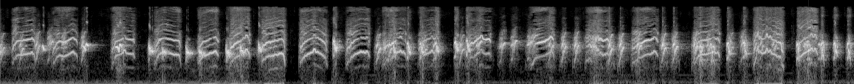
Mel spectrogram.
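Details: Rapid chattering phrases from a sooty-headed bulbul, played to lure birds. Short looping notes rise and fall, come in dense bursts with brief gaps, and run on for over eight seconds.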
